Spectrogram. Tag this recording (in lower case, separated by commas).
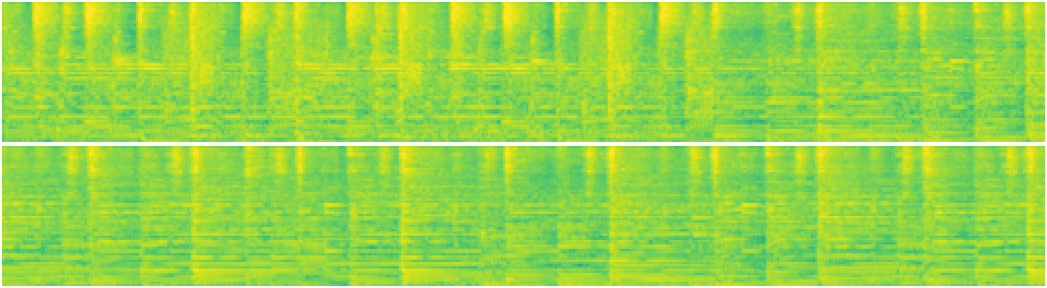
electronica, music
